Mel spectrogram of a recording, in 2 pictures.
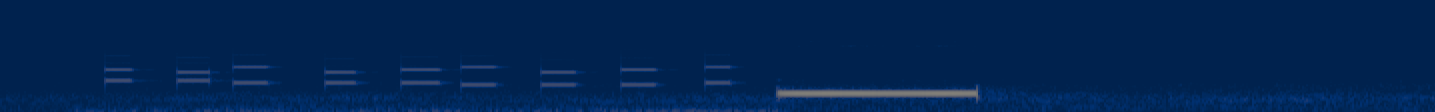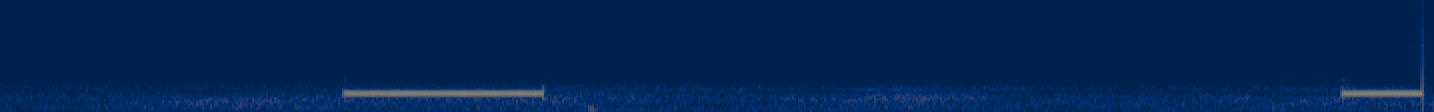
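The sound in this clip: Telephone dialing for a call: a quick run of short keypad tones at changing pitches, then a steady ringing tone that sounds three times at even intervals, each lasting about a second, with near silence between.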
